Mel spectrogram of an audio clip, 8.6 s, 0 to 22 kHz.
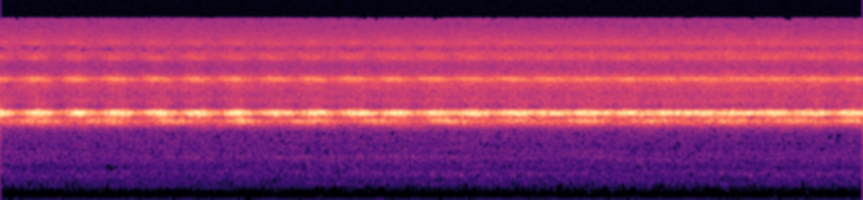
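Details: Snowy tree crickets at night, the temperature crickets, their chirping estimated to mean about 79 degrees; high, clear pulsed chirps repeated evenly, roughly two and a half per second, in a steady rhythmic chorus.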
